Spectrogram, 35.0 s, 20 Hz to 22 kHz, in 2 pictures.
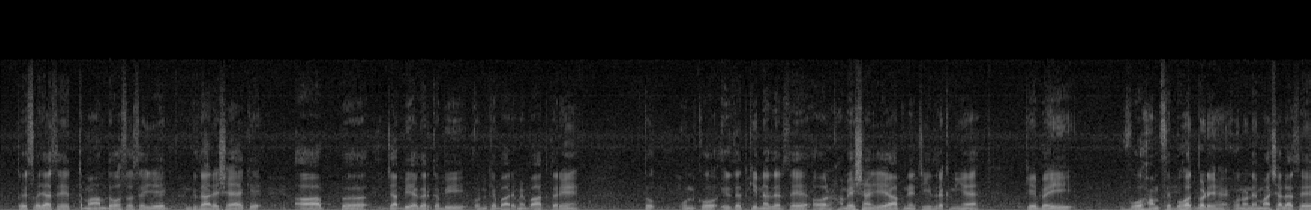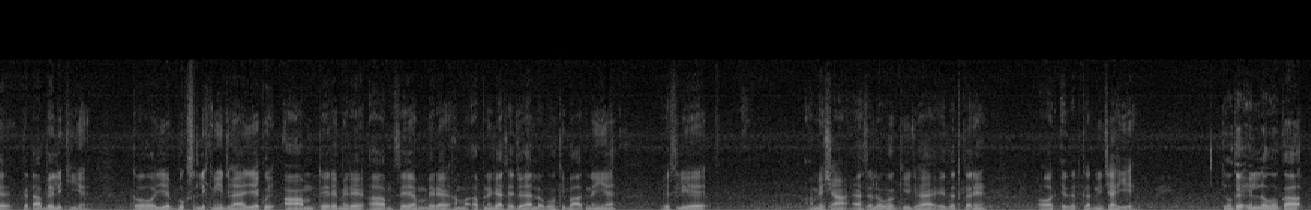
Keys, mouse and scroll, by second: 1.0 click, 2.0 space, 2.3 click, 2.5 space, 3.5 click, 4.6 space, 4.8 click, 5.1 space, 5.7-7.4 drag, 7.4 space, 7.6 click, 9.0-10.9 drag, 10.9 space, 11.6 alt+click, 12.1 click, 13.4 ctrl+click, 13.7 click, 14.5 r, 14.6 click, 15.5 b, 15.8 space, 15.9 click, 16.3 space, 16.8 ctrl+click, 17.2 x, 17.6 click, 18.8 x, 19.5 click, 20.4 x, 20.7-24.5 drag, 24.5 space, 24.7 click, 25.0 space, 28.0-29.8 drag, 29.8 space, 30.0 click, 30.3 space, 31.0 click, 32.1 space, 32.2 click, 32.5 space, 33.7-34.9 drag.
